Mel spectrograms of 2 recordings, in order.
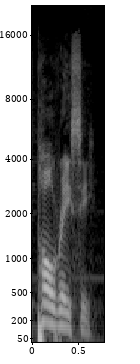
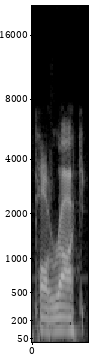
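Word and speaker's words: Paul Raci: It is Paul Racy. – It is Paul Racy? Okay, because there was a while there we were going with Paul Rocky.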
